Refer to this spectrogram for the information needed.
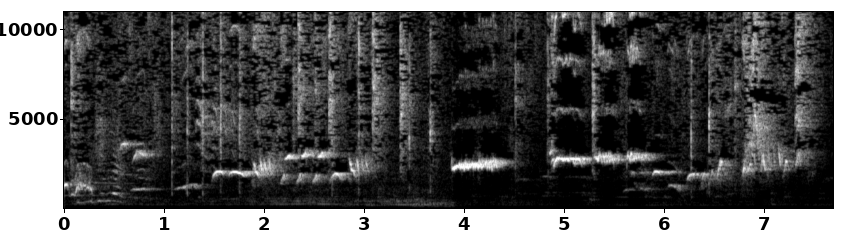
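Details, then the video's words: White-rumped shama song, for luring kept shamas into singing: varied ringing whistled notes, some rising, some flat, interrupted by short buzzy and harsh bursts, delivered in quick continuous phrases. "PANCING MURAI BATU ANDA DENGAN SUARA INI"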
